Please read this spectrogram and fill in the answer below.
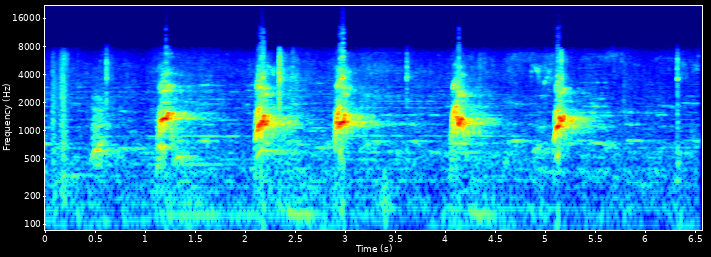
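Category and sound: animal, small dog barking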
